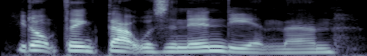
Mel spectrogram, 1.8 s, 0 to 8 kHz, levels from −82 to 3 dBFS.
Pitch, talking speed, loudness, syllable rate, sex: 170 Hz, 260 wpm, -19 LUFS, 5.5 syllables/s, female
